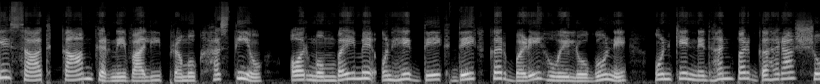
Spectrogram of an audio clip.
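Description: From start to finish, the speech has a grainy, rough texture, with voiced sounds breaking into a hissy, noise-like fizz. This is most likely Opus compression in its music (CELT) mode, at a rate that fits about 16 kbps. The encoder keeps each band's energy but fills the fine detail with folded or noise content, so the damage is plainly audible. A spectrogram shows content up to about 20.3 kHz, few holes, and harmonics smeared into speckled noise.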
